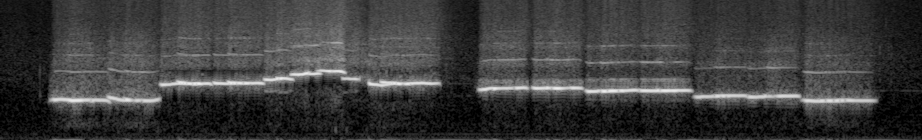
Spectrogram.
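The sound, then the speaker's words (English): People whistle a clear melody of sustained steady notes that step up and down in pitch, with a short pause midway, and no talking. “Can they whistle?”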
